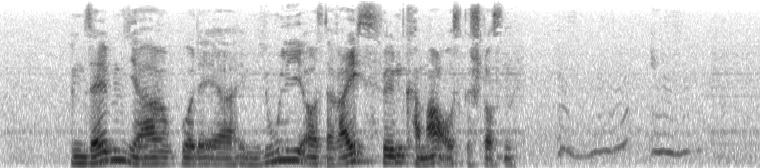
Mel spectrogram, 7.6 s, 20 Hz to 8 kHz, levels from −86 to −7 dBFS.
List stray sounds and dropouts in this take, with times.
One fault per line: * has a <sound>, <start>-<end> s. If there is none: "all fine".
* has a laugh, 5.5-7.1 s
